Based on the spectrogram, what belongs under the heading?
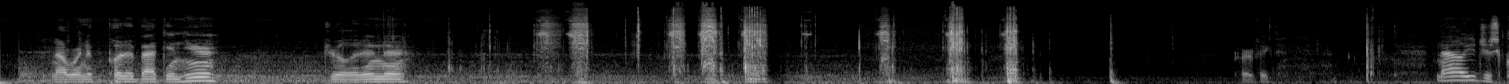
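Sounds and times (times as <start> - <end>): cordless drill driving a screw: 5.4 - 10.3.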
